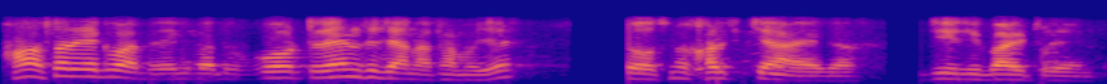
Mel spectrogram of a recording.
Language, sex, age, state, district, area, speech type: Urdu, male, 18-30, Uttar Pradesh, Saharanpur, urban, conversation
